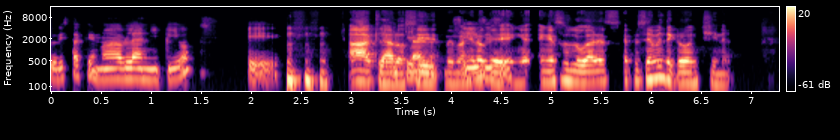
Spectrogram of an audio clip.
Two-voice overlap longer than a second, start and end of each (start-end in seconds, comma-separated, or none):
3.4-4.7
